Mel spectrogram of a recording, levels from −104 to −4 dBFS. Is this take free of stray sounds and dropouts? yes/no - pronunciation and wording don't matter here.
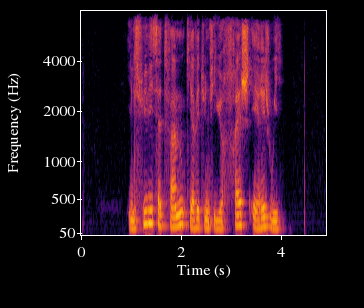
yes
